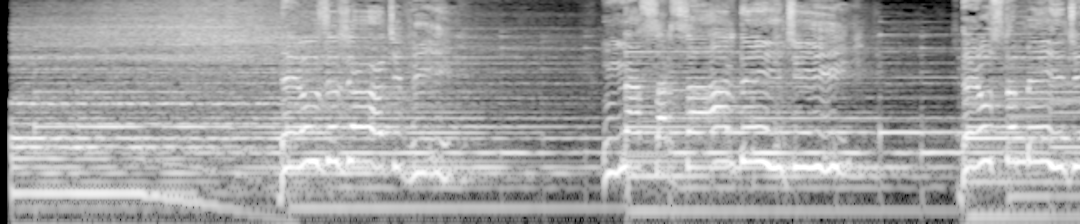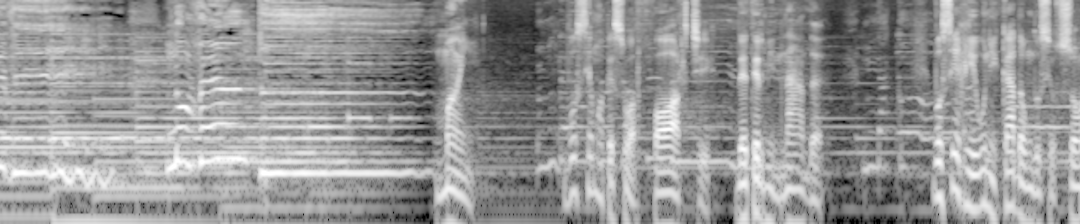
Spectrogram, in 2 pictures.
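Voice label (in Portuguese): DIA DAS MAES EVANGELICO male, telemensagem; DIA DAS MAES EVANGELICO MASC; telemensagem dia das maes evangelica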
